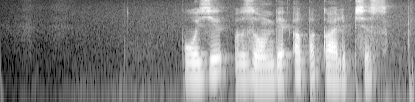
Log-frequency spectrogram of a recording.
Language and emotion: Russian, neutral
